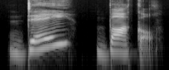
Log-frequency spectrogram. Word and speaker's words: debacle: The word is debacle, pronounced as day-bac-cle.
